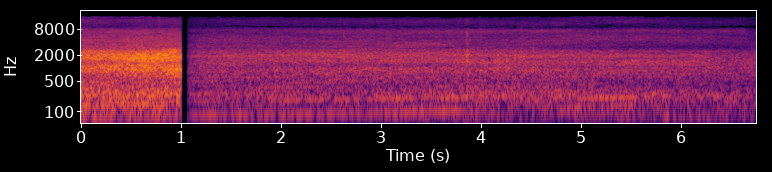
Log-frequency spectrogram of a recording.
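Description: A car engine hums steadily as a car turns and drives off.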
